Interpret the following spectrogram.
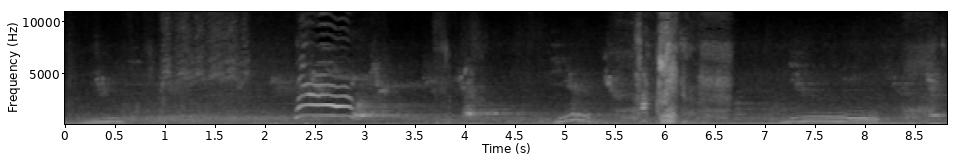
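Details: Stray calico cats attacking a kitten on a Moroccan street: a string of short, arching yowls and a brief higher, harsher cry, mixed with clatters, scuffs and a low rumble of street noise.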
